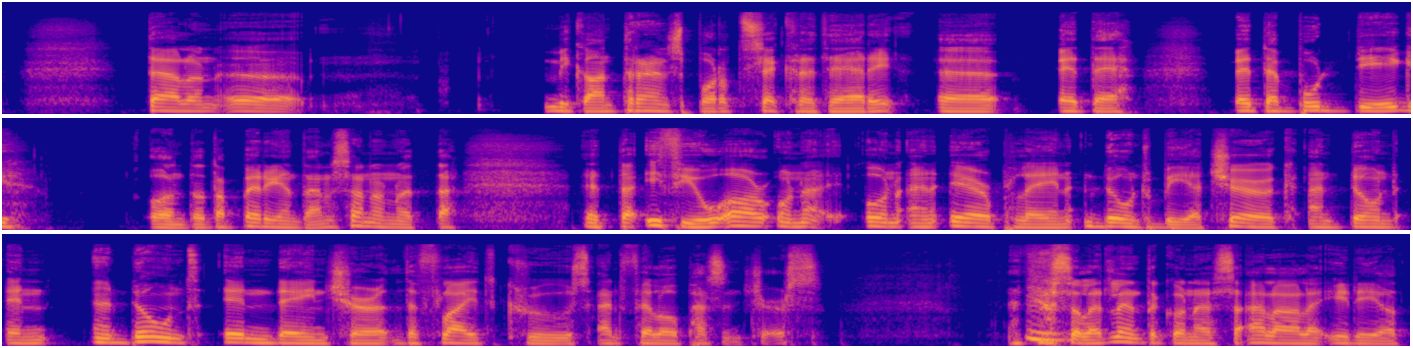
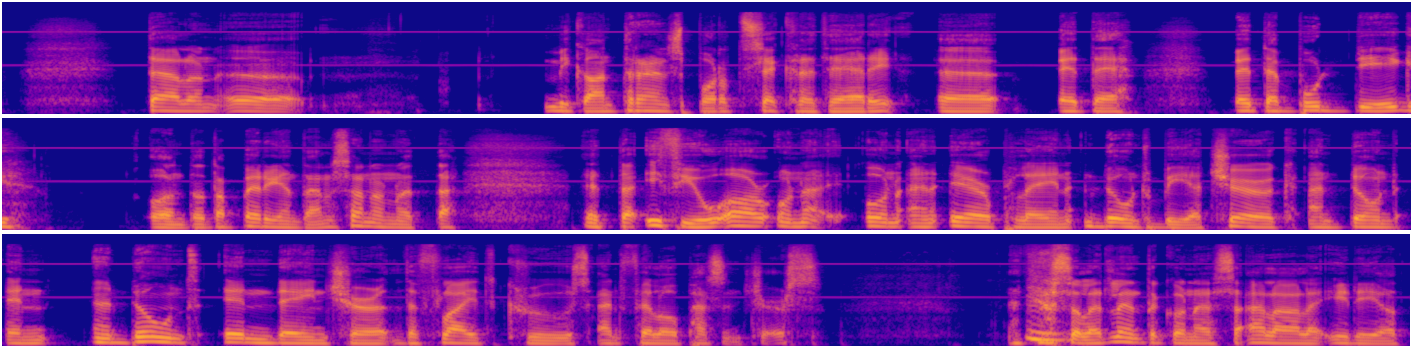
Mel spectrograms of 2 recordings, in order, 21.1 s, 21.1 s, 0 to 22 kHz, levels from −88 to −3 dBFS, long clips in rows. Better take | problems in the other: first | high-pitched whine; faint; throughout; 7.5 kHz, 25 dB below the speech

